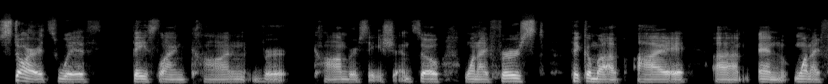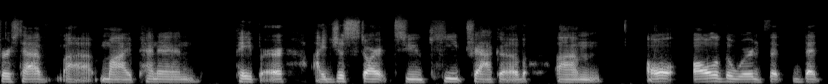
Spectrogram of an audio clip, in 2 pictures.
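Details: Adult man who has stuttered since early childhood, attended an intensive fluency shaping program at 17, now a speech-language pathologist; repetitions audible; stuttering.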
